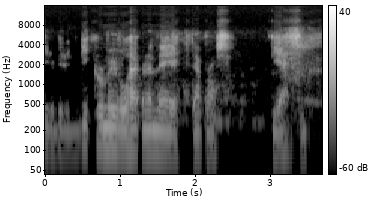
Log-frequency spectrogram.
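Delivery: loud New Zealand accent throughout. Joking with davros during banter, in a kiwi accent. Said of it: "I'm starting to get good at the whole Kiwi accent".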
